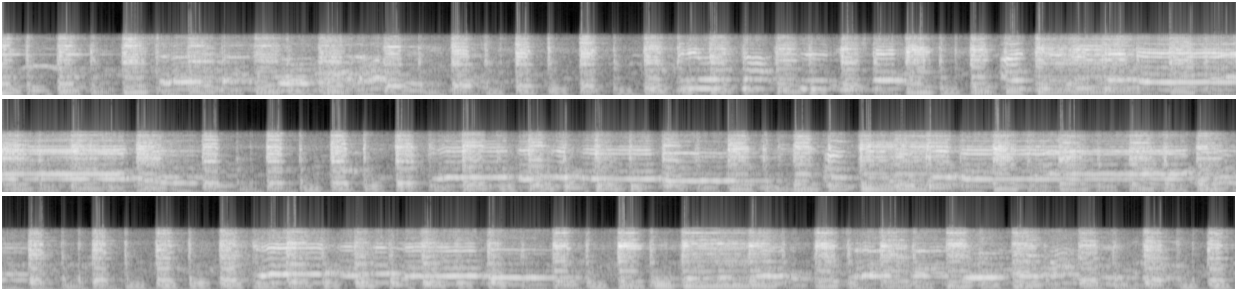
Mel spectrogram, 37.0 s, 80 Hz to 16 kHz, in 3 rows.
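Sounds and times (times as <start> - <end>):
bass guitar: 0.0 - 37.0
electric guitar bending notes: 0.0 - 37.0.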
